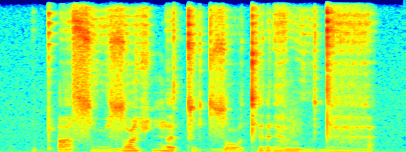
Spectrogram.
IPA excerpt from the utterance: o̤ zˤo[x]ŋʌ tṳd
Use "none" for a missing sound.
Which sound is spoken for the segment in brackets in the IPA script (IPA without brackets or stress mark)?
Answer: ç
